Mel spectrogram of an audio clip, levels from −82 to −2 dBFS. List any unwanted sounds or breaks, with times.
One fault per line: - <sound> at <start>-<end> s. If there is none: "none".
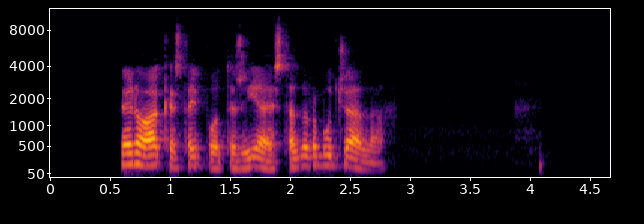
none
